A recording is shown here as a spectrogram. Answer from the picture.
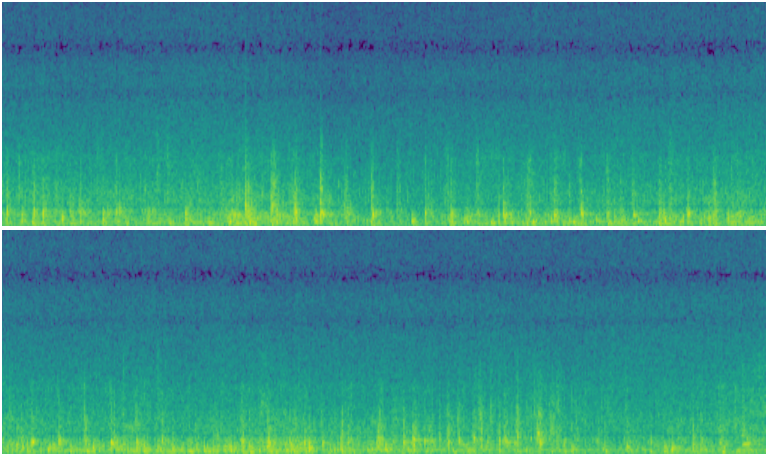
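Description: Busy street ambience on an old film soundtrack: indistinct background voices over a dense, continuous clatter of short knocks.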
